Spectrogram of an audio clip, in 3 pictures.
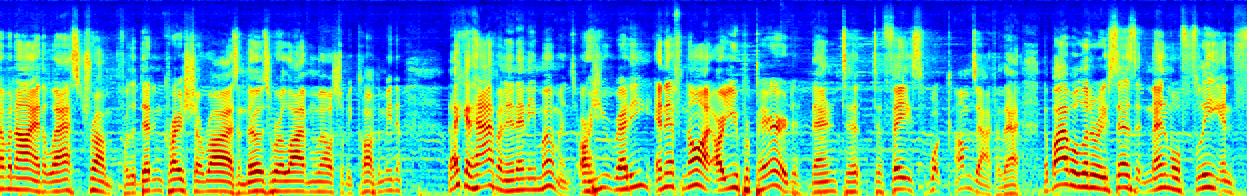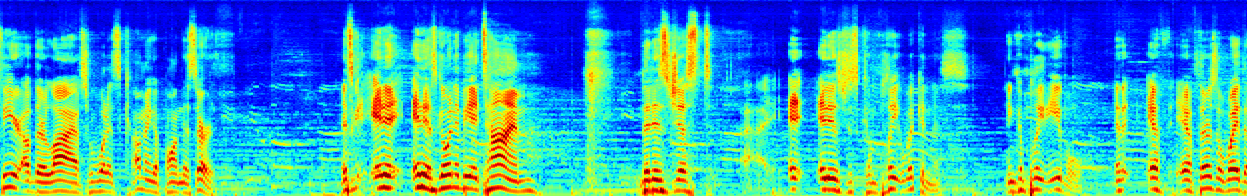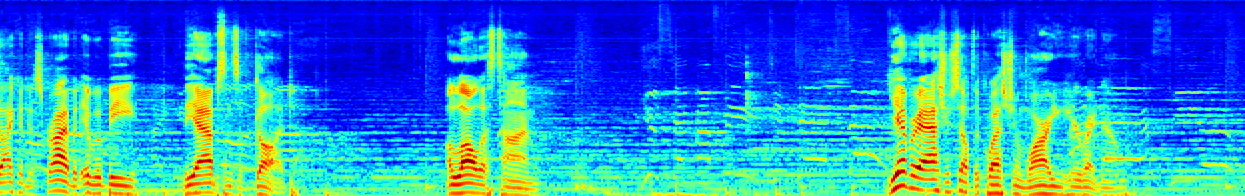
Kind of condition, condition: setting, live audience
